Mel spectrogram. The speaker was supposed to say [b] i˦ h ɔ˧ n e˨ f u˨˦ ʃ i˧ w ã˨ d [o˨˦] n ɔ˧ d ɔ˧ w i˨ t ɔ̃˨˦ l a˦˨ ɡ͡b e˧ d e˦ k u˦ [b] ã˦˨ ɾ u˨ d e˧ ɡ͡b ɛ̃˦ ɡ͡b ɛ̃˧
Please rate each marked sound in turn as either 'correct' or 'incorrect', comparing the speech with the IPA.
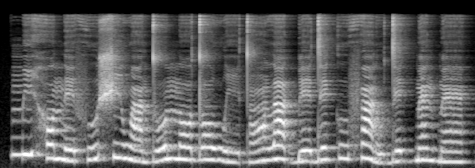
incorrect, correct, incorrect

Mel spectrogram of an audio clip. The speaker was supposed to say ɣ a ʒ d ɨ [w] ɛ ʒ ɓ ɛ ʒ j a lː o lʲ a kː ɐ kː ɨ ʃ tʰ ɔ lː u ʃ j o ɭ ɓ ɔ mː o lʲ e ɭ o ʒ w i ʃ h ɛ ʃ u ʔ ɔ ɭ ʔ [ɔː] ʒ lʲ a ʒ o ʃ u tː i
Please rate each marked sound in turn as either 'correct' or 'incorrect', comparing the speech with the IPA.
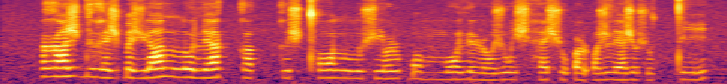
incorrect, incorrect

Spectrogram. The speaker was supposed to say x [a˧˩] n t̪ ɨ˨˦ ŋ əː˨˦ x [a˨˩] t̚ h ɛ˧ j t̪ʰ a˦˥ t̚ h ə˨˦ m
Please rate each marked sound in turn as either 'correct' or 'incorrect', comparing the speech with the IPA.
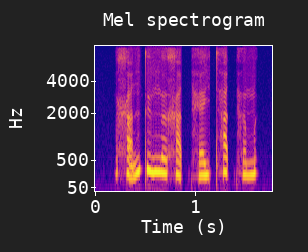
incorrect, correct

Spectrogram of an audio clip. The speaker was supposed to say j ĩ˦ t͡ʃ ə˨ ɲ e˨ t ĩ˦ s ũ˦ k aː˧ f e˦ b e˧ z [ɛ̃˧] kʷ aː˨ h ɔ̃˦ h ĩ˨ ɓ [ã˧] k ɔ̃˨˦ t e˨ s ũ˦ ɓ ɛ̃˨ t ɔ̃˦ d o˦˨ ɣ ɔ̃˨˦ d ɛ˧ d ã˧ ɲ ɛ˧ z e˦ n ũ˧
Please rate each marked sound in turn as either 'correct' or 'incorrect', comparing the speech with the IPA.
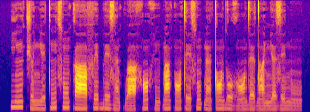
incorrect, incorrect

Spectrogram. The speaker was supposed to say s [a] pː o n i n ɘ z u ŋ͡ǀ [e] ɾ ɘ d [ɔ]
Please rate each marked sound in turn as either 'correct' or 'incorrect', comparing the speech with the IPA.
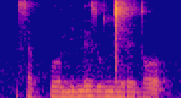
correct, correct, correct

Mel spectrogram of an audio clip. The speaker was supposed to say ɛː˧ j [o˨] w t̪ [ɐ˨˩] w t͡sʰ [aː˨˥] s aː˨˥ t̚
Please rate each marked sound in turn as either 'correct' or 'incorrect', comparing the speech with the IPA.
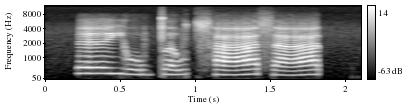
incorrect, incorrect, correct

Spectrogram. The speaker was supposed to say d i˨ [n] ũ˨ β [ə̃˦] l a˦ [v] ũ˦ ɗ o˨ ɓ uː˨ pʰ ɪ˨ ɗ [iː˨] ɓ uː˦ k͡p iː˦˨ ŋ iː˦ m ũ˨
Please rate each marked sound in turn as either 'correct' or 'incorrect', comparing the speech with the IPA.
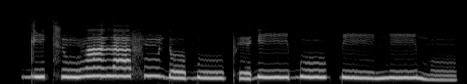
incorrect, incorrect, incorrect, incorrect

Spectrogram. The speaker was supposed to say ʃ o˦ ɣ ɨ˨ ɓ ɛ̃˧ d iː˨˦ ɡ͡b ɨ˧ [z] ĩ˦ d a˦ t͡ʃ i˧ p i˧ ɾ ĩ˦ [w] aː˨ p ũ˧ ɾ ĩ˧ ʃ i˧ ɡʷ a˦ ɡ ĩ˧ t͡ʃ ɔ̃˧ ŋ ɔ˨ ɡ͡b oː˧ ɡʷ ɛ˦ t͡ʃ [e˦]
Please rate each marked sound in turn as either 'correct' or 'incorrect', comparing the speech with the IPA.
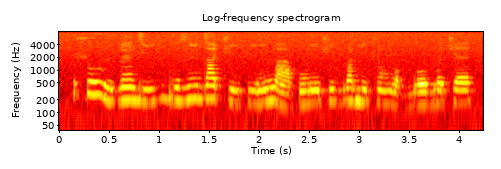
correct, correct, incorrect

